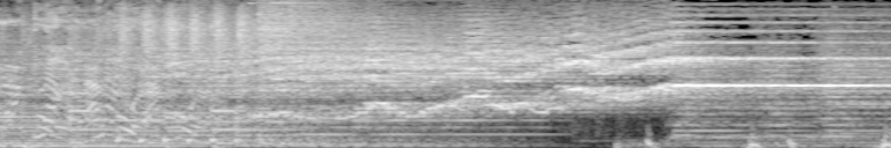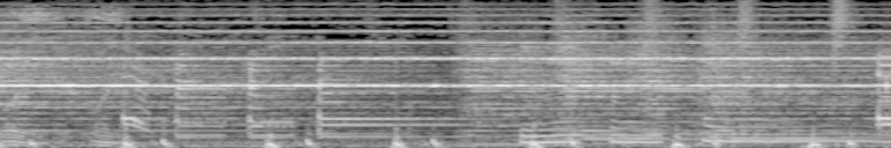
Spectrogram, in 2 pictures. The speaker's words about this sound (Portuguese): Coração batendo forte.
